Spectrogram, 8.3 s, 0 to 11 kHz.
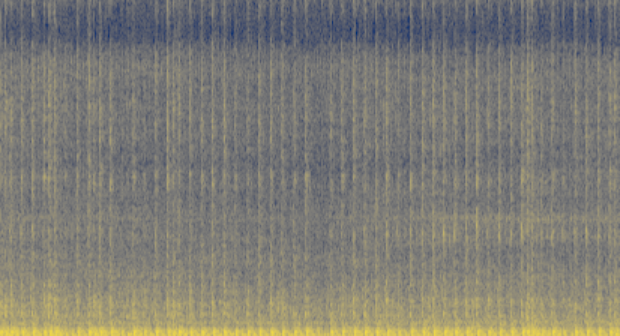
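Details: Harley chopper V-twin after a full rebuild and repaint: fires right away and settles into a deep, lumpy idle of about 200 beats a minute, steady with no knocks or rattles; normal start and idle.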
